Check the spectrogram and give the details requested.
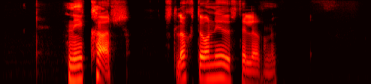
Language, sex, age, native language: Icelandic, male, 18-19, Icelandic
